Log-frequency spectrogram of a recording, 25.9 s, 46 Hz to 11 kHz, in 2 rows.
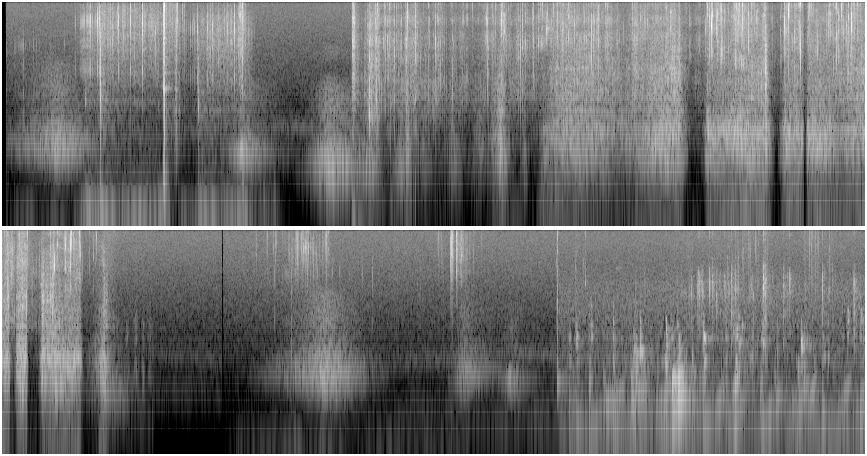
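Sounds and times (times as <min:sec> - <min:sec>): ballpoint pen scratching on paper: 0:09.5 - 0:14.6.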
